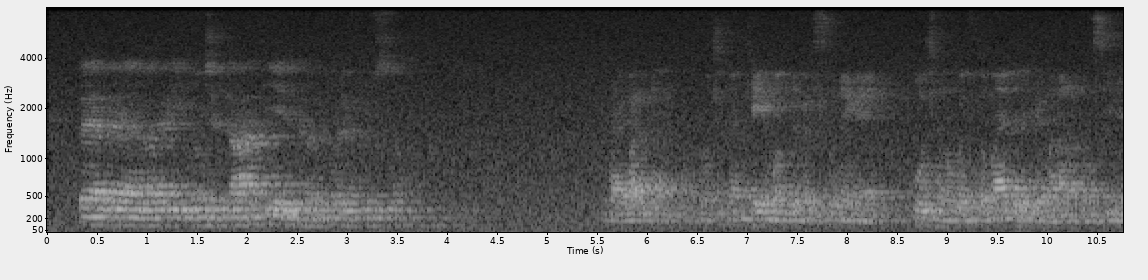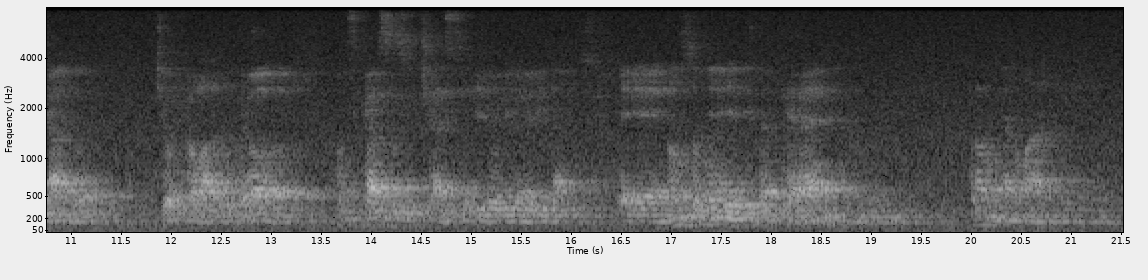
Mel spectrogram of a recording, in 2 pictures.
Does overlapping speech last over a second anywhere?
No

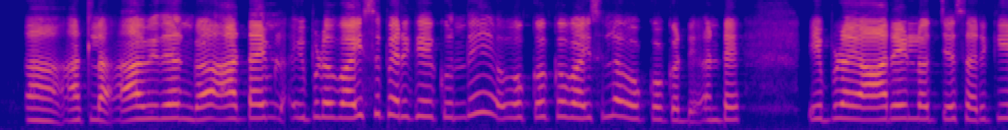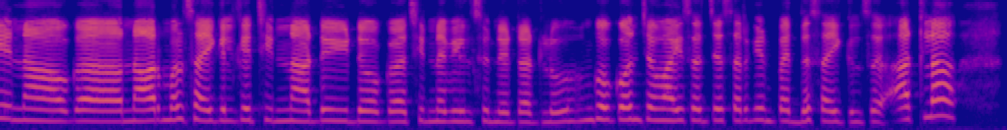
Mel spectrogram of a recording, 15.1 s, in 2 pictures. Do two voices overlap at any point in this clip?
No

